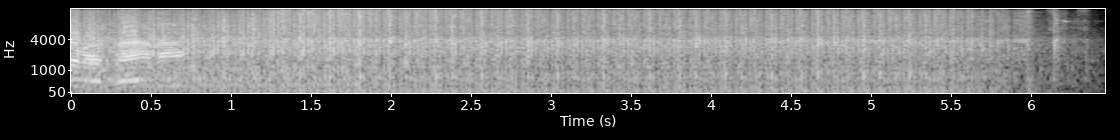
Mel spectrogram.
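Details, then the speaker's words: First fire of a newly built custom chopper V-twin after oil was confirmed and the petrol petcock opened; it starts right up into a loping, uneven-beat idle, runs cleanly, then shuts off; normal first start. "hell yeah that's the first fire oh that hurt oh that hurt my stomach a little bit whoa [ __ ] we got a [ __ ] Runner"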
